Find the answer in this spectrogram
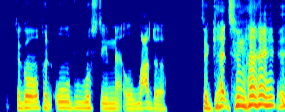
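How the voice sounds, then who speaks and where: In a Manchester accent, a man speaks at a fairly high pitch with ordinary pitch variation and a dry, close sound with no echo. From Manchester, northern England. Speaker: stand-up comedian. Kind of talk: casual chat.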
